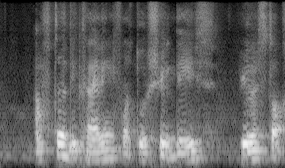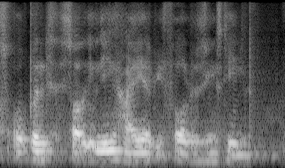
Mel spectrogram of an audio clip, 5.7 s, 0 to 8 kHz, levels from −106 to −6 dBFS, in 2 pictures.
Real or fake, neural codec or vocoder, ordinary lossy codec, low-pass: fake; codec, 16 kHz, 2 kbps, FreqCodec, smaller model; none; none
